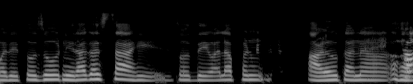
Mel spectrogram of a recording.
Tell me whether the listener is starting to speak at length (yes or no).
yes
